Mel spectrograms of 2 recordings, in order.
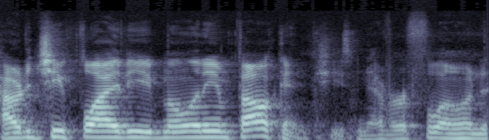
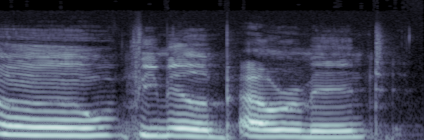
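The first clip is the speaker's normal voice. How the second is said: high, loud, whiny, complaining tone; 7 semitones higher, 6 dB louder than usual. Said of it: "The people who are review bombing Captain Marvel".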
